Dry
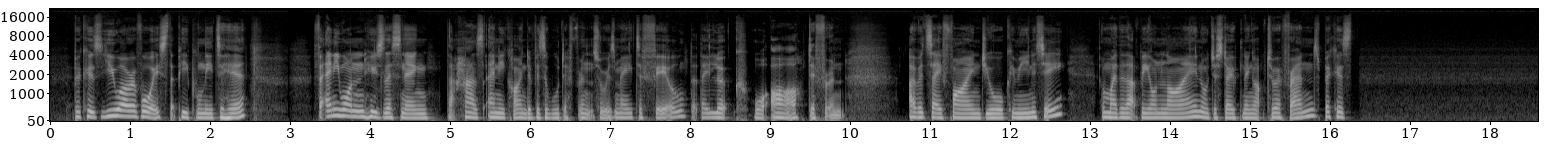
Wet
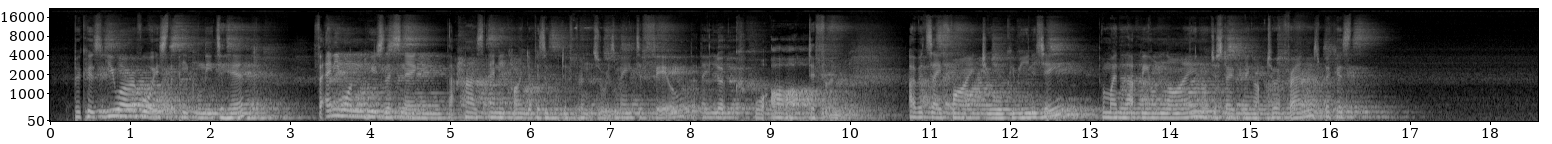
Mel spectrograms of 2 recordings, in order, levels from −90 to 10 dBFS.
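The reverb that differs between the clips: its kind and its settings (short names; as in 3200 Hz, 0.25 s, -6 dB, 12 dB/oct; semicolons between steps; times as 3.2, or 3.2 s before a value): plate-style reverb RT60 1.8 s, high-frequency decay 0.5×, pre-delay 0.105 s, DRR 1.5 dB; gain -1.5 dB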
